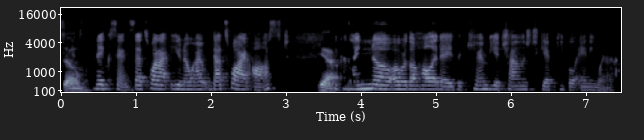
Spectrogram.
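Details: Adult woman speaking; normal speech.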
